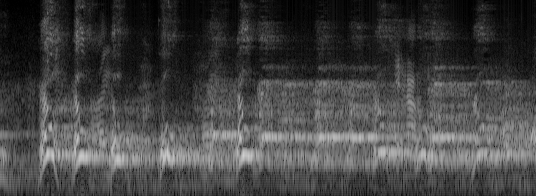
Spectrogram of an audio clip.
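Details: A chatty pet dog opening with several quick yips and short bark-like notes, then settling into a continuous, wavering, harmonic howl-like 'talking' tone held for the rest of the recording.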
